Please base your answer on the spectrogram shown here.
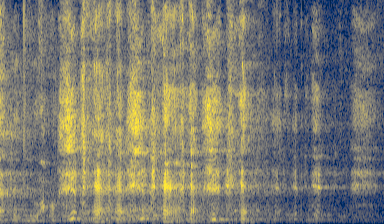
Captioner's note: laughing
